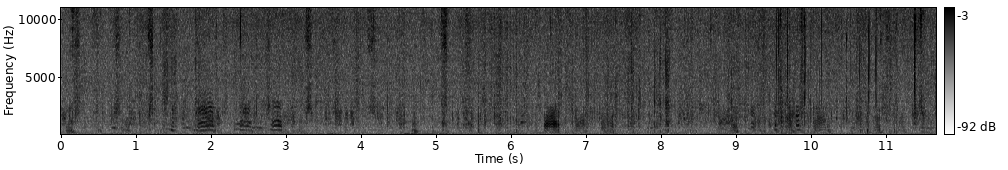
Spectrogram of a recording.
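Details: Siberian Husky puppy making a run of wavering, rising-and-falling whines and little yelps, repeated with short breaks, over a steady hiss of room noise.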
